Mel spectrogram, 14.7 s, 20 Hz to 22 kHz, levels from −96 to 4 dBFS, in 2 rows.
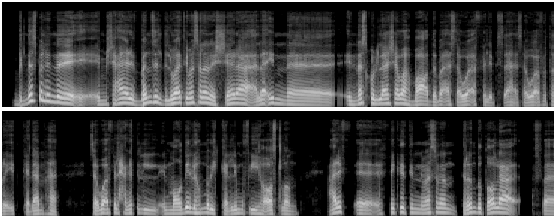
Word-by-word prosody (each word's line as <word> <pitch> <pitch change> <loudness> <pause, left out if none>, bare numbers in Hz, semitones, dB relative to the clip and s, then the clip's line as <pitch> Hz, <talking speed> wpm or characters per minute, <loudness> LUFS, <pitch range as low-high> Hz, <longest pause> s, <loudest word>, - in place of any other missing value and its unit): بالنسبة 270 +5 +2
لأن 210 - +3
مش 145 +2 -9
عارف 175 -1 +4
بانزل 185 - +3
دلوقتي 185 +7 +4
مثلًا 195 -1 +2
الشارع 165 +5 +2
ألاقي 160 +3 +3
إن 165 -5 -3 0.8
الناس 150 +7 0
كلّها 165 0 +3
شبه 170 -2 +3
بعض 130 +1 +1
بقى، - - -3
سواء - - -1
في - - -11
لبسها، - - -8
سواء - - -2
في - - -13
طريقة 115 0 -6
كلامها، 115 -2 -4 0.4
سواء 150 -1 +2
في 145 - -15
الحاجات 150 0 -3
ال 135 -6 -5
المواضيع 130 +6 +2
اللي 165 -3 +1
هُم 155 +2 -6
بيتكلّموا 135 -1 -2
فيها 130 -3 0
أصلًا، 115 -4 -4 0.4
عارف 155 +6 +1 0.2
آآ 130 -2 -3
فكرة 165 +1 0
إن 150 -3 -4
مثلًا 155 -3 -2
ترند 165 +6 +1
طالع 170 - +3 0.2
ف - - -12
155 Hz, 165 wpm, -23 LUFS, 130-175 Hz, 0.8 s, عارف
